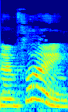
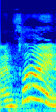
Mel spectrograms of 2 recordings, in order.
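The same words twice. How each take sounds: First: Joyful shout. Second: Very high, loud gleeful shout; joyful shout. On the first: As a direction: echo it, still thrilled but settling. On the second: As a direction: whoop it out to the sky. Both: Acted. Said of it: "Gus shouted to the sky".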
